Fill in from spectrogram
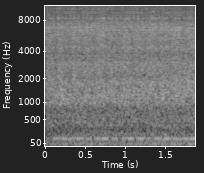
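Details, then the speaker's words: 2005 Isuzu SUV at idle: low steady idle with uneven stumbling beat, one cylinder dropping out; unplugging that cylinder changes nothing, so the coil pack is judged junk and replaced with a new one. "so that tells me right there that coil package junk"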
